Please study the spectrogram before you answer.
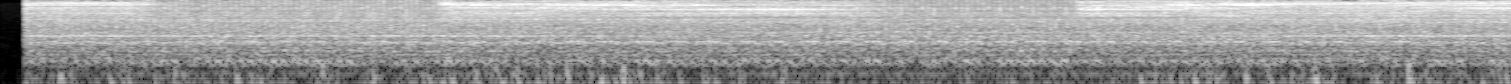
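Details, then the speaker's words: Car engine at idle with a constant airy hiss that doesn't change; typically from a cracked or holed vacuum hose, or a cooling system leak, usually with the check engine light on; vacuum leak. "این صدا معمولاً مربوط میشه به نشتی سیستم خنکش کننده و نشتی سیستم خلع خودرومون که تو این صورتم معمولاً چراغ چک هم روشن میشه"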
